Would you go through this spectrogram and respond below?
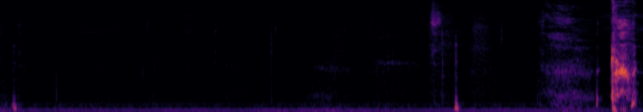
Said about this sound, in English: Cough right into the mic. There we go.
